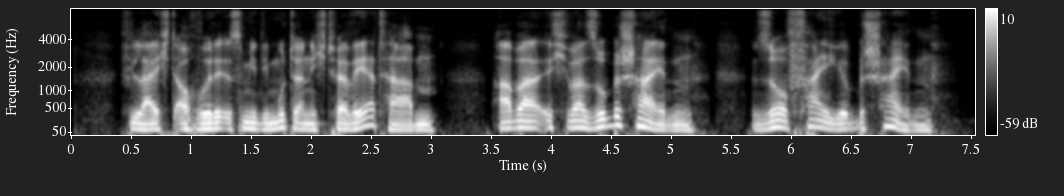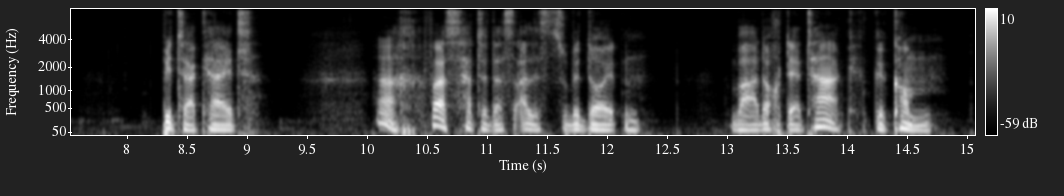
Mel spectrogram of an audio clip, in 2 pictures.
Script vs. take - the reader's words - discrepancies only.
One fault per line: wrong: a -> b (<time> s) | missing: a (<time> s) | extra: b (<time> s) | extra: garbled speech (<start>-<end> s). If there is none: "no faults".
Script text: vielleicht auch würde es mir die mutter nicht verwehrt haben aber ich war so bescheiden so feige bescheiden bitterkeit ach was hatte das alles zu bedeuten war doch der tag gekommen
no faults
